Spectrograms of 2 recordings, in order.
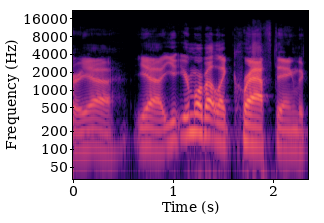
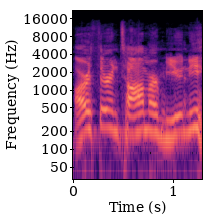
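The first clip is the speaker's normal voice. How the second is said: mock outrage; 7 semitones higher, 6 dB louder than usual. Mock outrage over mutiny.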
